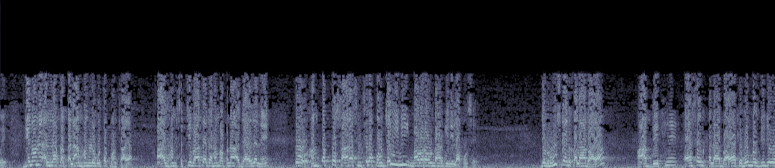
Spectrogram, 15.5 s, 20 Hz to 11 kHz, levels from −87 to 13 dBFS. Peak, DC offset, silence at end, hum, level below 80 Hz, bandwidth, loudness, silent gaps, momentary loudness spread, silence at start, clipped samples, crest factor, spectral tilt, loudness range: -8 dBFS; under 0.1%; 0 s; none; -38 dBFS; 6.6 kHz; -18 LUFS; none; 16 LU; 0 s; under 0.1%; 12 dB; -5.5 dB/octave; 2 LU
